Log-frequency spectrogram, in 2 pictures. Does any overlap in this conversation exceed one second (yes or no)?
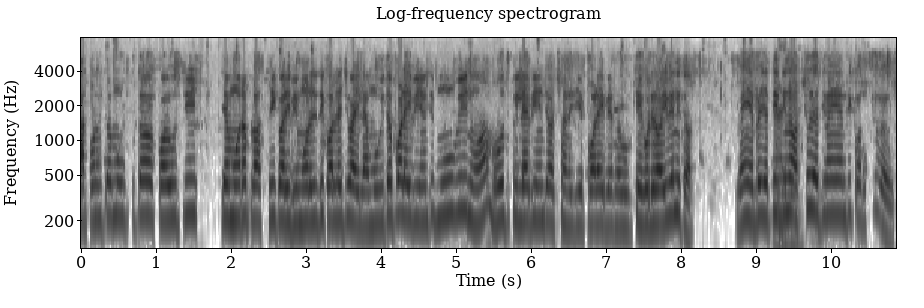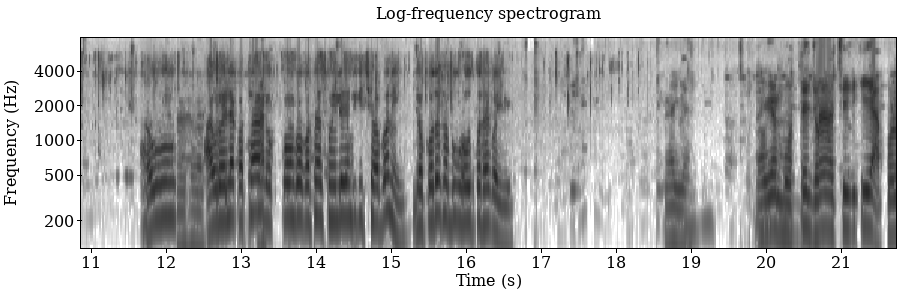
no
